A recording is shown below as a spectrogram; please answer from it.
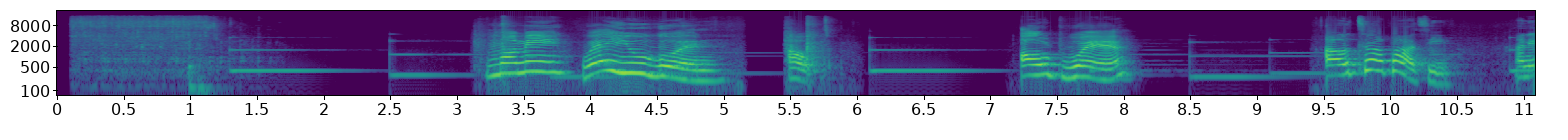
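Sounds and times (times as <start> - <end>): tap water running over hands: 0.1 - 1.4
bell-like chime: 1.3 - 4.0.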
